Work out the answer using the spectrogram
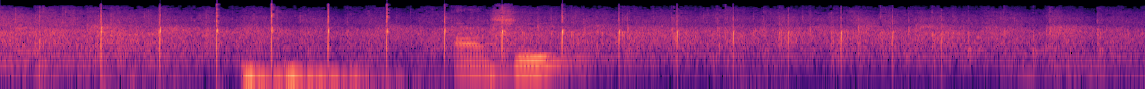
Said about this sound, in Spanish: Den un aplauso, pueden dar un aplauso.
